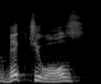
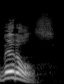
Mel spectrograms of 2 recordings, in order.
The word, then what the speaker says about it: victuals: It's not victuals, it's vittles.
